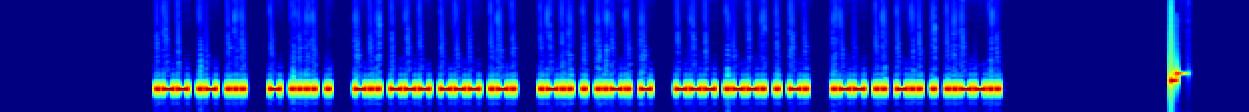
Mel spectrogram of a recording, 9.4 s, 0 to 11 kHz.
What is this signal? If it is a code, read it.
Morse code, heard as a keyed tone, about 41 wpm, 700 Hz. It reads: WAS THE DOOR LEFT OPEN WIDE?
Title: Sentences from Top 1000 Words - Review Part 6 - 45wpm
